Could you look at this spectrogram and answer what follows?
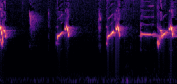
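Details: Lure call for prinias: short high chirps that rise and flick upward, given in quick pairs roughly each second, with a brief buzzy trill and faint low background noise.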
